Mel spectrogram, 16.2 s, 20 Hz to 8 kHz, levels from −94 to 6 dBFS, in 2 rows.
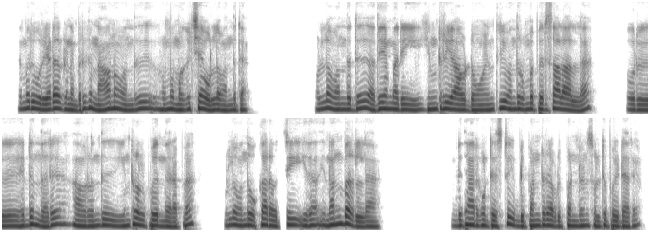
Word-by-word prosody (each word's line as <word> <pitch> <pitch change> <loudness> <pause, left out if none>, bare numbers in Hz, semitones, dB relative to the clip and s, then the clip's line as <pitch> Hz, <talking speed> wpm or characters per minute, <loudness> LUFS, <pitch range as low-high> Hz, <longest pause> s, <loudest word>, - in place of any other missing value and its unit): இந்த 160 - -9
மாரி 180 -1 +1
ஒரு 145 - +2
இடம் 175 +3 +2
இருக்குன 150 -4 0
பிறகு 170 +6 0
நானும் 165 +1 +2
வந்து 135 +5 -1 0.3
ரொம்ப 155 +2 +2
மகிழ்ச்சியா 155 +5 0
உள்ள 140 +1 +2
வந்துட்டேன். 135 +1 -3 0.9
உள்ள 170 +4 -1
வந்துட்டு 150 +2 0
அதே 165 +5 +1
மாரி 145 -1 +1 0.3
இன்டர்வியூ 160 0 +2
ஆகட்டும். 135 0 0
இன்டர்வியூ 180 +5 0
வந்து 155 0 +1
ரொம்ப 160 +1 +1
பெருசாலா 155 0 +1
இல்ல. 120 +2 -1 0.6
ஒரு 140 -1 0 0.3
ஹெட் 140 +6 0
இருந்தாரு. 155 0 0 0.3
அவர் 135 -1 +1
வந்து 150 +3 0 0.2
இன்டர்வல் 150 -2 0
போயிருந்தேன் 130 -4 +1
அப்ப 150 - -3 0.5
உள்ள 160 - -2
வந்து 150 0 +1
உக்கார 160 +1 +1
வச்சு 165 +6 -3 0.2
இதான் 155 +2 0
இது 150 - +1
நண்பர்ல 170 -10 +2 1.1
இப்டி 145 +1 -2
தான் 165 - +4
இருக்கும். 150 -1 -1
டெஸ்ட் 140 +8 -1
இப்டி 135 -3 -1
பண்று 145 +2 +1
அப்டி 130 -2 -3
பண்றுன்னு 140 +1 0
சொல்ட்டு 135 0 -1
போயிட்டாரு. 130 +1 0
150 Hz, 180 wpm, -22 LUFS, 135-160 Hz, 1.1 s, தான்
